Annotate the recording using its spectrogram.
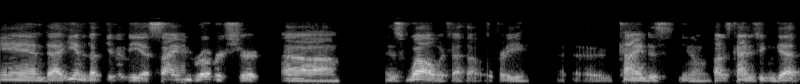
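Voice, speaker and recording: A man with a Midwestern accent talks at a fairly quick pace. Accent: American Midwest. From US Midwest, Chicago suburbs. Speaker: football fan. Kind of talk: casual interview.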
